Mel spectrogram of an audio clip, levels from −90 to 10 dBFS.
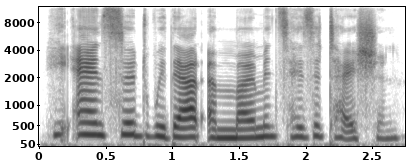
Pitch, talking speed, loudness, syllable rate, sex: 230 Hz, 130 wpm, -19 LUFS, 5.0 syllables/s, female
